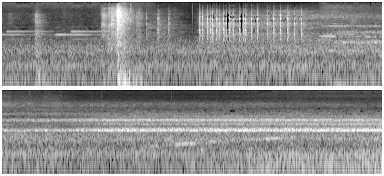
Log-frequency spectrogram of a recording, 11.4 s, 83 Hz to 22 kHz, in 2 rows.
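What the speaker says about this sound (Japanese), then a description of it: "2番線ドアが閉まります。" Train doors slide shut with a brief chime and a thud in the BVE5 simulator on the JR Negishi Line. A low rumble of the standing train follows, then a rising electric motor whine as it starts moving.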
